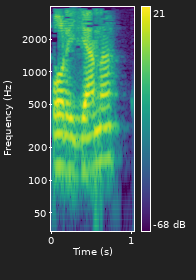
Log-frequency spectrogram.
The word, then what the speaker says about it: Orellana: It's Orellana, O-R-E-L-L-A-N-A.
